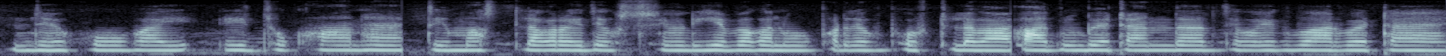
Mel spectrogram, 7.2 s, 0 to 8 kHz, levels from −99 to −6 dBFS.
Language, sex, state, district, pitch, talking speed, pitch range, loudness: Hindi, male, Uttar Pradesh, Hamirpur, 220 Hz, 205 wpm, 220-225 Hz, -30 LUFS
